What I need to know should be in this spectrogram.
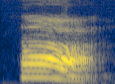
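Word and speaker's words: ح: এখন শুরু করছি হা এটা ঠিক গলার ভিতর চাপায়া বলতে হবে এটা হলো হলকের অর্থাৎ আমাদের যে কণ্ঠনালীটা আছে এই কণ্ঠনালীর ঠিক মধ্যখান থেকে উচ্চারিত হচ্ছে ঠিক আছে আছে এটা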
